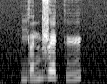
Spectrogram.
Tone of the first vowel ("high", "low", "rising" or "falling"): rising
